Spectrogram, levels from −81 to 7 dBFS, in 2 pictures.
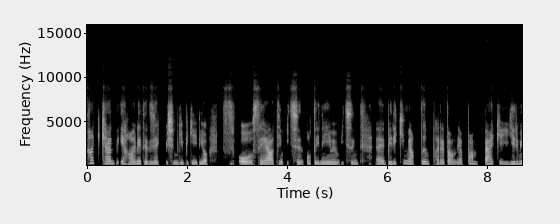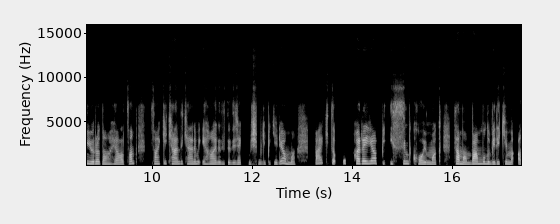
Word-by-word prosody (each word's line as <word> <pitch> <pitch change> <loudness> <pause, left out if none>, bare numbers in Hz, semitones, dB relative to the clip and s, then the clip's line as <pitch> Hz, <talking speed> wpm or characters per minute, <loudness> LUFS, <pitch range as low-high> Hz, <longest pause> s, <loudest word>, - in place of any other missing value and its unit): sanki 310 +1 -1
kendime 250 -1 +3
ihanet 230 -1 0
edecekmişim 190 -1 +2
gibi 170 0 -5
geliyor. 160 -3 -1 0.3
Sırf 220 -2 -6
o 200 -2 +4
seyahatim 195 +1 +2
için 205 -3 +1
o 200 - -5
deneyimim 200 +3 -1
için, 200 -1 -1 0.4
eee, 180 -1 +1
birikim 220 +7 -1
yaptığım 220 0 -1
paradan 215 0 -1
ya, 200 - -3
ben 215 - -1 0.2
belki 215 +1 +3
€20 225 +4 +1
dahi 195 0 -2
alsam 195 +7 0 0.3
sanki 235 -1 -3
kendi 230 0 +2
kendime 215 -2 -1
ihanet 200 -2 -2
edecekmişim 175 -1 +1
gibi 160 - -5
geliyor. 255 +12 0
Ama 155 -5 -5 0.4
belki - - 0
de - - +5 0.2
o - - -1 0.2
paraya 265 +1 +6
bir - - -7
isim 255 +2 -1
koymak, 185 -3 0 0.3
tamam, 180 -9 +4
ben 220 +1 +7
bunu 215 -2 -1
birikime 200 -1 0
a - - +1
210 Hz, 150 wpm, -26 LUFS, 190-225 Hz, 0.4 s, ben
